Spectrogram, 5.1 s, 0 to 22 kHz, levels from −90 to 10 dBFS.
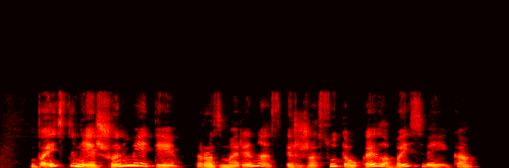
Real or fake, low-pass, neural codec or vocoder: fake; 9.9 kHz; vocoder, 22.05 kHz, 80 mel bands, Vocos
